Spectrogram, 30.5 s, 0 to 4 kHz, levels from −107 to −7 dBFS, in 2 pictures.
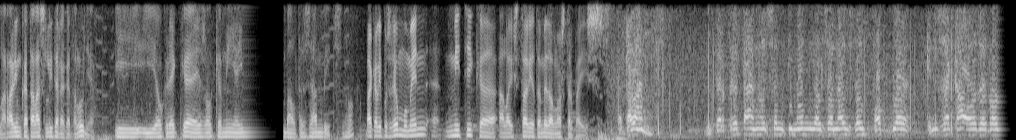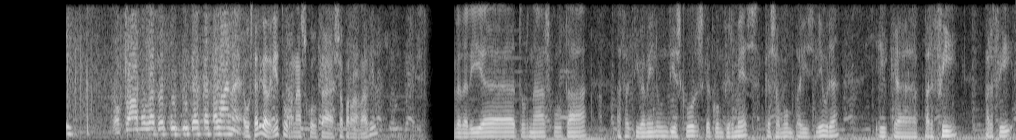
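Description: The audio has three long gaps, at 3.66 to 4.27 s, 14.97 to 16.25 s, and 21.62 to 22.07 s. Each likely comes from a long network dropout. About 0.6 s, 1.27 s and 0.45 s of audio never arrive. A fading buzz or hiss continues the last sound, then silence holds before the audio resumes past the lost part. Brief smears and wobbles also occur at 14.87, 14.91, 21.45, 21.49 and 21.58 s. These are short concealed packet loss. Each hole is about 10 ms, filled by extending the preceding sound. Throughout, nothing sounds above 4 kHz, which points to a G.711 A-law call path.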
